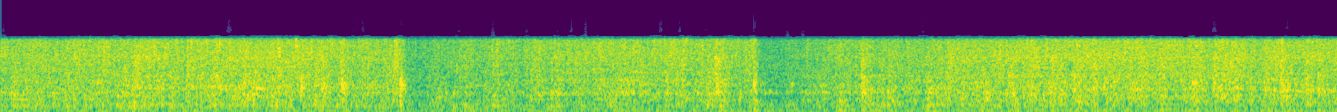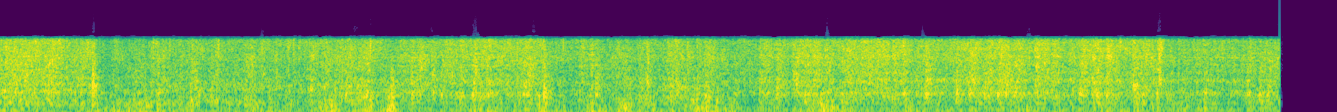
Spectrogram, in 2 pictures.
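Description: Hailstorm: hail and rain pelting down in a dense, constant clatter. It cuts off abruptly near the end.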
